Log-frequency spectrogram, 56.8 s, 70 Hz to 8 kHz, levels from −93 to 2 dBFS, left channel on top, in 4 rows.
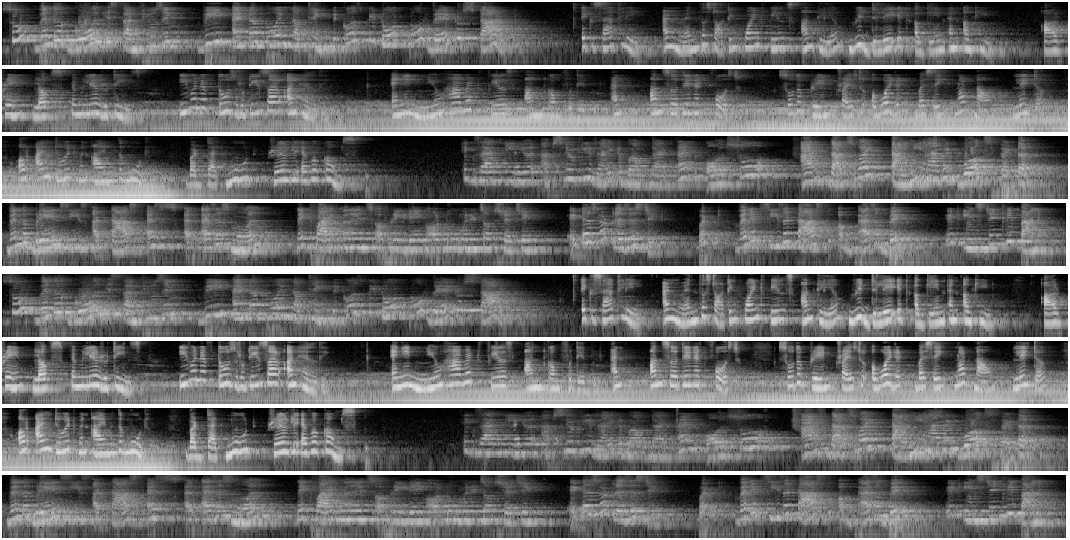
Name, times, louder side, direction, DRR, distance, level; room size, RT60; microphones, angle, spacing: voice 1, 0.0-6.7 34.6-38.6 39.1-40.0 40.3-42.1 42.7-46.1 46.6-49.7 50.2-51.4 51.9-52.0 52.4-53.5 53.8-54.7 55.2-56.5, left 1 dB, 70° left, 0 dB, 2.3 m, -30 dB
voice 2, 7.7-8.6 8.8-13.3 13.9-16.0 16.6-18.6 19.4-22.6 22.9-24.0 24.6-28.2 28.6-30.4 30.9-33.1 35.3-35.4, right 6 dB, 90° right, 18 dB, 0.4 m, -24 dB
sound 1, 14.6-30.5, left 1 dB, 50° right, 1.8 m, -29 dB
14.0 x 5.3 x 7.5 m, 1.5 s
head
